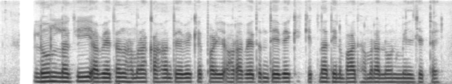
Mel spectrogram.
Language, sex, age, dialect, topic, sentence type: Magahi, male, 18-24, Western, banking, question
